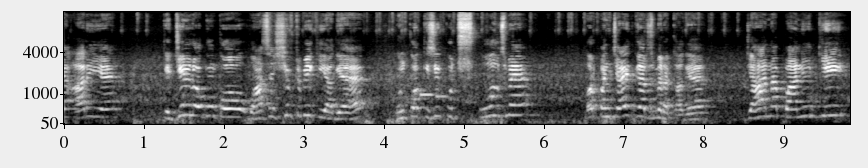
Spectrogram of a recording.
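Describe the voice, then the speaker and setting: A man making an earnest, deliberate press conference appeal in broken phrases, mixing in English terms. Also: very high voice. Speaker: forum leader addressing a press conference. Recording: echoey room with background noise.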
